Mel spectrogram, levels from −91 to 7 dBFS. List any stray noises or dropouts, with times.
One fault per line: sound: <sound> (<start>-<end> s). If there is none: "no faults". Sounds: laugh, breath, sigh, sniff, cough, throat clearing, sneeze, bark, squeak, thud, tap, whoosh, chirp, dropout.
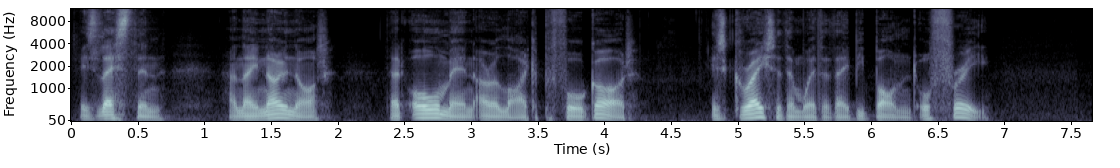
no faults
